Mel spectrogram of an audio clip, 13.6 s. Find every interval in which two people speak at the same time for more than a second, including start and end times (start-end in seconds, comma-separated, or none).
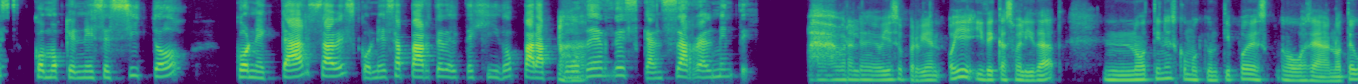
none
